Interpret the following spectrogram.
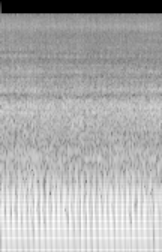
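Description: Small motorbike engine running with a steady, rapid low throb, with a light hiss of road and wind noise under it.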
